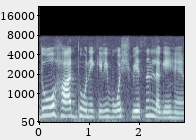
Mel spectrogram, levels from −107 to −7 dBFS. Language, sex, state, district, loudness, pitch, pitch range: Hindi, female, Punjab, Pathankot, -18 LUFS, 220 Hz, 205-245 Hz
